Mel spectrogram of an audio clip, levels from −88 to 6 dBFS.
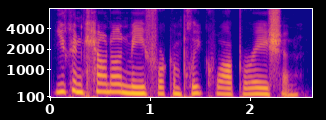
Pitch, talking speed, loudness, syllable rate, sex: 220 Hz, 185 wpm, -16 LUFS, 5.2 syllables/s, female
